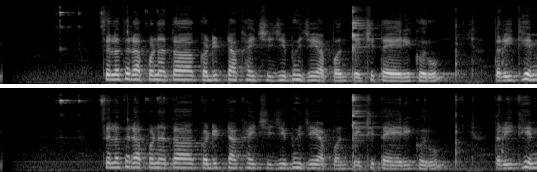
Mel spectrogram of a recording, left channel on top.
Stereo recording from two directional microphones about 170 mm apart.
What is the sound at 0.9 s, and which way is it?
Speech, 35° left (ahead or behind).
